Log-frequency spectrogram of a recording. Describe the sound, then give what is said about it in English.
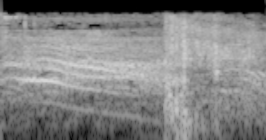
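Small-caliber hand blaster fire breaks out in a bar: a sliding electronic tone falls in pitch, then a sharp burst hits, followed by a short rattling tail. “Holy shit! Three blasters. Small caliber hand blasters.”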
